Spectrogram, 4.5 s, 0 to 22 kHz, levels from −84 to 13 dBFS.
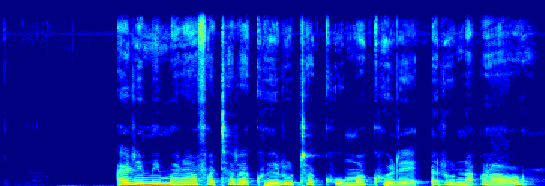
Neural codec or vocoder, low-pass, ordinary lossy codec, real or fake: none; 19.8 kHz; none; real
